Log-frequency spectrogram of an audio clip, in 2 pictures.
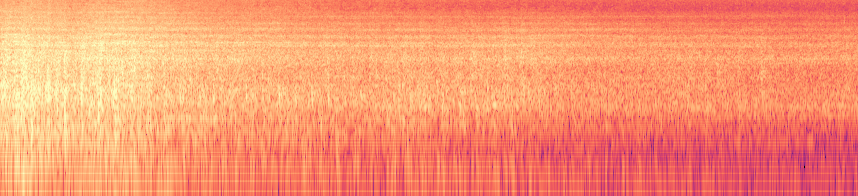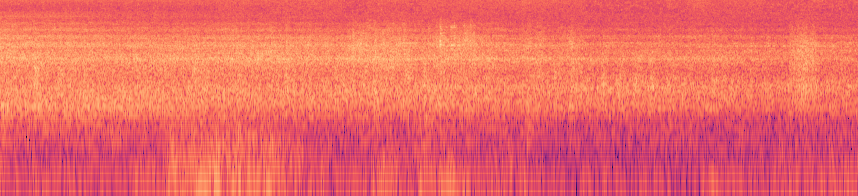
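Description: Container freight train's wagon wheels running over the rails, loud at first and fading steadily as the end of the train draws away.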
